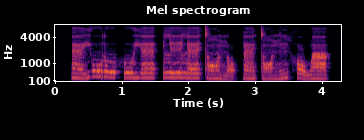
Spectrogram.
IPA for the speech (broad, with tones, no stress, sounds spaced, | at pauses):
ɛ̃˧ j o˦ ɾ o˦ h o˦ j ɛ˦ | l e˦ l ɛ˦ t ɔ̃˧ n ɔ˨ k͡p ɛ̃˧ t ɔ̃˨ n ĩ˨˦ h ɔ˦˨ w ã˧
